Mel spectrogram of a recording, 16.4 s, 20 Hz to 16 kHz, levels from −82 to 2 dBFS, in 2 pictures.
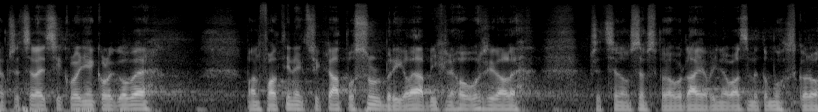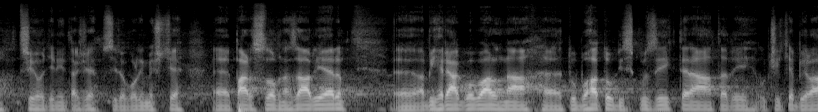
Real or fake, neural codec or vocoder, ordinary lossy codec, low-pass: fake; autoencoder, 48 kHz, 128 numbers a frame, DAC-VAE, trained on Japanese speech; Opus, 64 kbps; 14.4 kHz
